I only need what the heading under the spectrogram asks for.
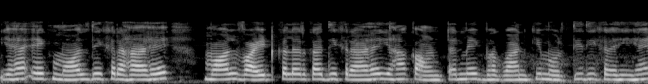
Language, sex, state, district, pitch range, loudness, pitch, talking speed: Hindi, female, Chhattisgarh, Bastar, 220-245 Hz, -17 LUFS, 235 Hz, 210 wpm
